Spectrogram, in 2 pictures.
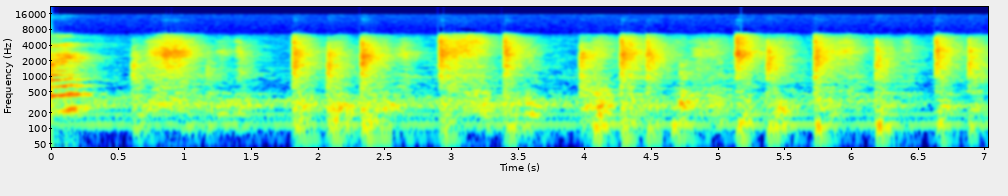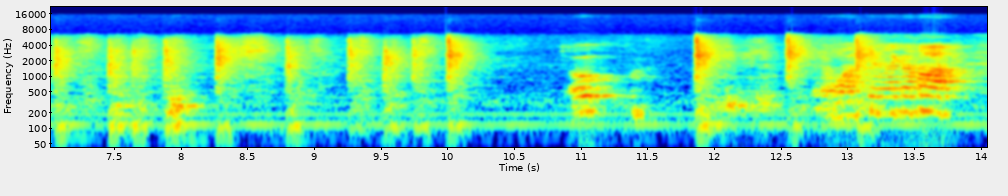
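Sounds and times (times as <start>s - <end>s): chalk scratching on chalkboard: 0.6s - 10.2s, 11.9s - 13.3s.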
